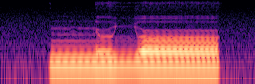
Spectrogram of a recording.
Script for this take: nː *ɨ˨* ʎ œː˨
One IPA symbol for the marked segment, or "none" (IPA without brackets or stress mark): ʏ˨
